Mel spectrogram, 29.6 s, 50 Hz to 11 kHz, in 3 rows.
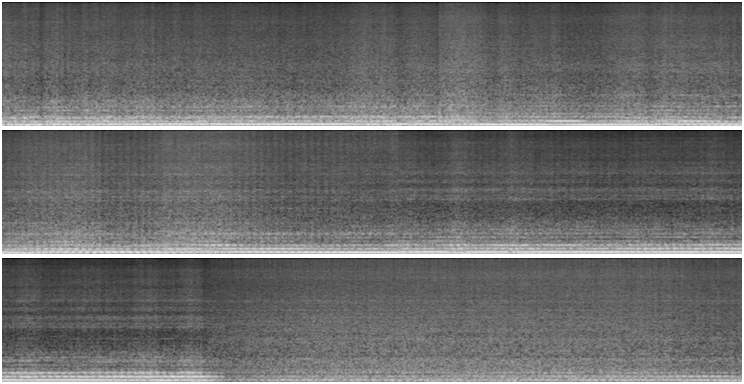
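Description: A 1969 Plymouth Road Runner's 383 cubic-inch big-block V8 idling steadily, freshly started, with a deep, even exhaust note. About 22 seconds in the sound drops suddenly to a quieter idle.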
